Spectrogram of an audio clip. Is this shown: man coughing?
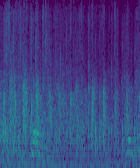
no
